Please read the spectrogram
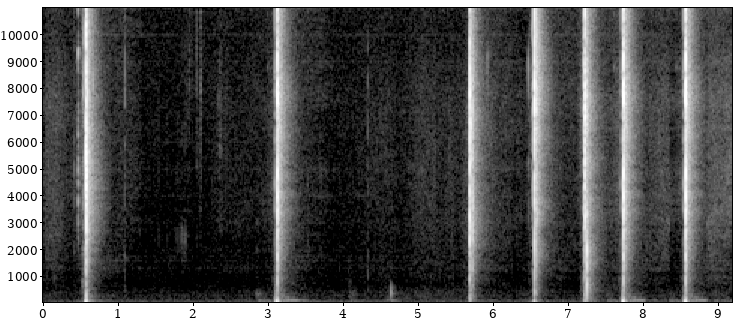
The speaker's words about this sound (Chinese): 这次的新鞭子用着不是很趁手啊。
